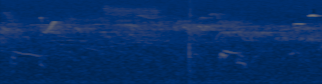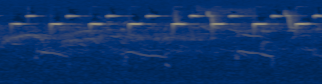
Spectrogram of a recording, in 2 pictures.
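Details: Wild birds singing in ancient woodland in Cornwall, UK: faint scattered whistles and sliding notes, then from about three seconds a loud bright high note repeated in a steady fast series, over soft background chorus.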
